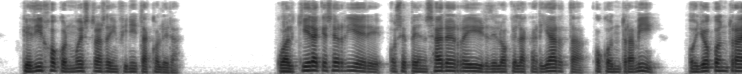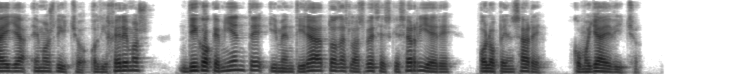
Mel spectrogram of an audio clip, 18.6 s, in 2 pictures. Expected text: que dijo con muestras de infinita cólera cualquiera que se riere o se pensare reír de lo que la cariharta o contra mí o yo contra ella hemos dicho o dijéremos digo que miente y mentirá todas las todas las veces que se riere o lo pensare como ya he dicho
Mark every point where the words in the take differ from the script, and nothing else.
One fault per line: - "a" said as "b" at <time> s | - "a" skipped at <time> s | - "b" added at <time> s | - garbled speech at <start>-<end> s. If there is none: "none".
- "todas las" skipped at 13.8 s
